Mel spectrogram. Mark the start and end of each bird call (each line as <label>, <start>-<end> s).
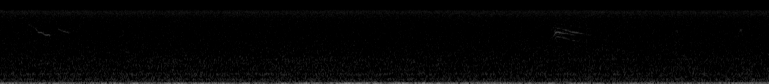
Warbling White-eye (Zosterops japonicus), 0.3-0.7 s
Hawaii Amakihi (Chlorodrepanis virens), 5.5-5.9 s
House Finch (Haemorhous mexicanus), 7.4-7.5 s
